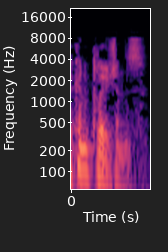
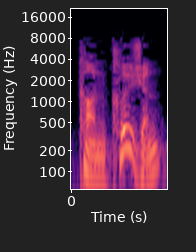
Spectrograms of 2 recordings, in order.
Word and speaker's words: conclusion: Stress occurs in words and sentences. In words, one syllable is stressed. The wrong stress makes it hard to understand. So, conclusion, not conclusion.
